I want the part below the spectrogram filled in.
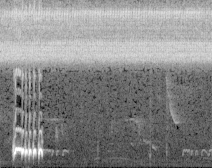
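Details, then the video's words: Calling to a female, a local male zebra dove gives one loud, rapid phrase of about six pulsed coos, followed by faint, soft cooing notes. "Suara Perkutut Jantan Memanggil Betina"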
